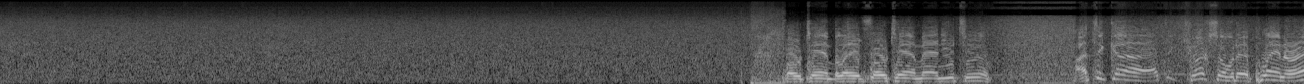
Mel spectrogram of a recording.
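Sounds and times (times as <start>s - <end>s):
radio static hiss: 7.3s - 13.0s.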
